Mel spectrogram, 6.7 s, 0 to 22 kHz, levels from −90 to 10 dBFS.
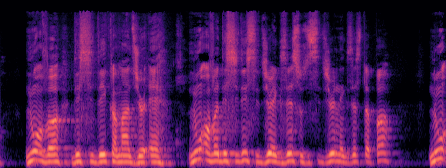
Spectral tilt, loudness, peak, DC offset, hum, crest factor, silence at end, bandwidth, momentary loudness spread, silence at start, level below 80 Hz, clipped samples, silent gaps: -5.5 dB/octave; -19 LUFS; -4 dBFS; under 0.1%; none; 16 dB; 0 s; 17 kHz; 9 LU; 0 s; -62 dBFS; under 0.1%; none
